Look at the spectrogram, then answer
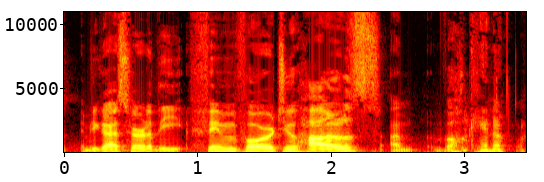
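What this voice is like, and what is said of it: Unconvincing put-on Icelandic accent. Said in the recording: “Wow, what kind of accent was that supposed to be? ... Sweden? Iceland. ... he didn't sound anything like that. ... the Swedish accent for Iceland”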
